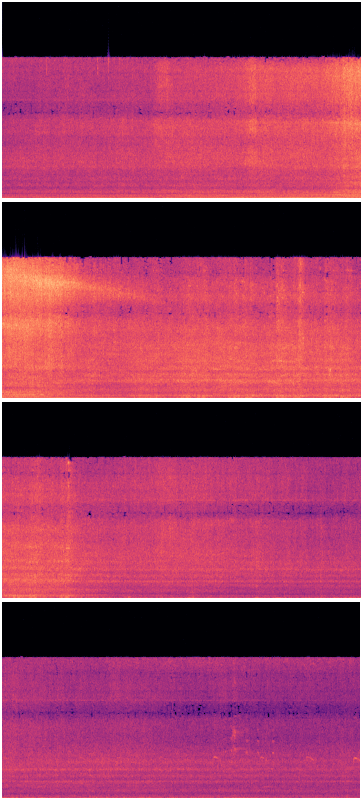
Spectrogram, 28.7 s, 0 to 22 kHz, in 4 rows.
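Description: Alsthom diesel locomotive 4102 hauling a passenger train: its engine hum grows as it approaches and drops in pitch as it passes close by, about seven seconds in. The coaches then roll past with their wheels clicking over the rail joints. The noise falls away sharply at about sixteen seconds as the last coach goes by, leaving the train fading into the distance.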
